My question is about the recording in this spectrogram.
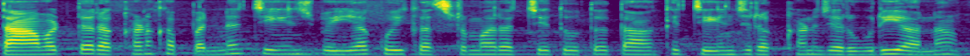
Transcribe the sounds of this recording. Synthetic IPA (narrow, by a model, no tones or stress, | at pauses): t̪ɐʋ̤ãʋəʈɪt̪ɐɾɐkʰəɽ̃kʰãːpɐnət͡ɕẽːɲd͡ʒbɐijakoːikɐsʈəməɾɐt͡ɕet̪ʰot̪ɐt̪ɐʋ̤ãkʰeːt͡ɕẽːɲd͡ʒɾɐkʰəɽ̃zɐɾuːɾiaːnaː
